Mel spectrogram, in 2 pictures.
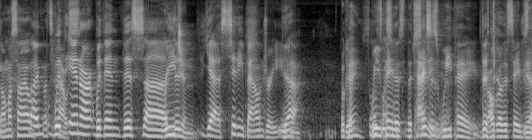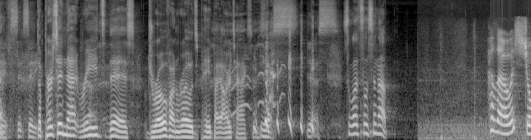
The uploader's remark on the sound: The last LIVE episode for a little while.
